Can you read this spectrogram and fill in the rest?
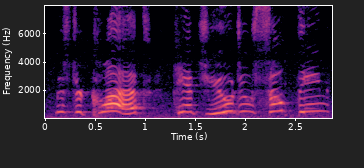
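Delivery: put-on high-pitched, urgent girl's appeal; pleading child. A narrator's reading. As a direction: call out for help like a distressed kid. Upset girl appeals to principal.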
